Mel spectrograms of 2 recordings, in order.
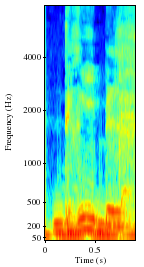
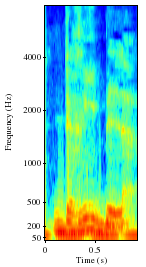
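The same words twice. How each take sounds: No difference in how they are said.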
